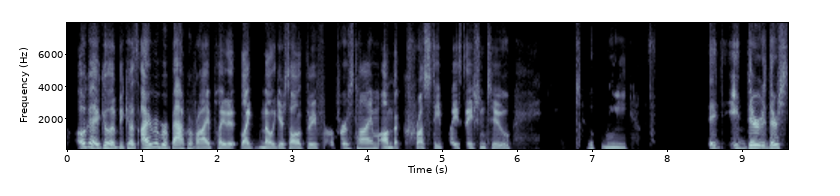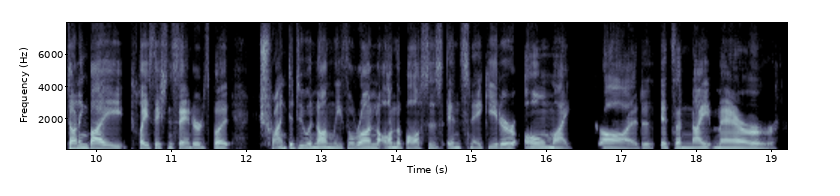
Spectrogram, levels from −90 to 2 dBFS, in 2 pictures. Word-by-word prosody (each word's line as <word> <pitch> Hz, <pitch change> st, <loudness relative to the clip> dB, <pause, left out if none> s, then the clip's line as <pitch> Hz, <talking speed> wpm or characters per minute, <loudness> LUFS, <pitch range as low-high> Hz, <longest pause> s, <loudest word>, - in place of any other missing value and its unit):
Okay, 240 Hz, -10 st, +4 dB
good, 160 Hz, -6 st, +3 dB
because 140 Hz, +3 st, -1 dB
I -, -, +9 dB
remember 210 Hz, -2 st, +1 dB
back 145 Hz, -1 st, +5 dB
when 145 Hz, -4 st, -6 dB
I 110 Hz, +1 st, +3 dB
played 110 Hz, -1 st, -1 dB
it, 110 Hz, -, +1 dB
like, 100 Hz, -, +2 dB
Metal 110 Hz, -1 st, +1 dB
Gear 110 Hz, 0 st, -2 dB
Solid 105 Hz, -3 st, 0 dB
3 105 Hz, 0 st, -2 dB
for -, -, -20 dB
the -, -, -14 dB
1st 150 Hz, -4 st, -4 dB
time 150 Hz, +1 st, -1 dB
on 105 Hz, -, +3 dB
the -, -, -3 dB
crusty 115 Hz, 0 st, -4 dB
PlayStation 110 Hz, +1 st, -2 dB
2, 125 Hz, +10 st, -4 dB, 1.0 s
took 130 Hz, -2 st, -10 dB
me 115 Hz, -4 st, -5 dB, 1.1 s
f 165 Hz, -, -1 dB
it -, -, -25 dB
it 180 Hz, -6 st, -2 dB
they're 185 Hz, -2 st, +5 dB
they're 175 Hz, +5 st, +3 dB
stunning 195 Hz, 0 st, +1 dB
by 140 Hz, -9 st, +3 dB, 0.2 s
PlayStation 120 Hz, -3 st, 0 dB
standards, 105 Hz, -2 st, 0 dB
but -, -, +2 dB, 0.4 s
trying 160 Hz, -, -1 dB
to 205 Hz, -, 0 dB
do 155 Hz, -2 st, -3 dB
a -, -, 0 dB
non-lethal 110 Hz, 0 st, +1 dB
run 130 Hz, +2 st, +2 dB
on 110 Hz, -6 st, +1 dB
the 105 Hz, -, 0 dB
bosses 105 Hz, +7 st, -4 dB
and 100 Hz, -1 st, -2 dB
Snake 95 Hz, +3 st, -7 dB
Eater, 145 Hz, +4 st, +1 dB
oh 125 Hz, +2 st, +1 dB
my 95 Hz, -9 st, 0 dB, 0.4 s
god, 100 Hz, -1 st, 0 dB
it's 115 Hz, -3 st, -3 dB
a 105 Hz, -, +1 dB
nightmare. 95 Hz, -1 st, +1 dB
115 Hz, 170 wpm, -26 LUFS, 105-145 Hz, 1.1 s, I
